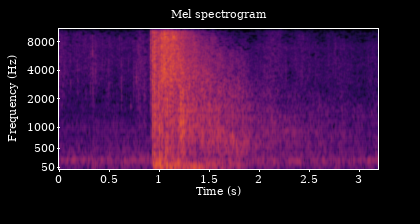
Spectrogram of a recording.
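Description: A bomb explodes with a loud, deep boom.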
